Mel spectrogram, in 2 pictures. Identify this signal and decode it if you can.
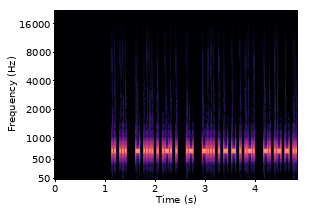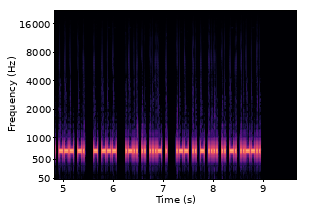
Morse code, heard as a keyed tone, about 41 wpm, 700 Hz. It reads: IS THERE A BETTER NATION TO LIVE WITHIN?
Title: Sentences from Top 1000 Words - Review Part 6 - 45wpm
